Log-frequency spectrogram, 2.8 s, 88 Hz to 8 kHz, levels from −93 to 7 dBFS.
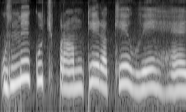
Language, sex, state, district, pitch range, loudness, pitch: Hindi, female, Uttar Pradesh, Shamli, 225-295 Hz, -12 LUFS, 245 Hz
